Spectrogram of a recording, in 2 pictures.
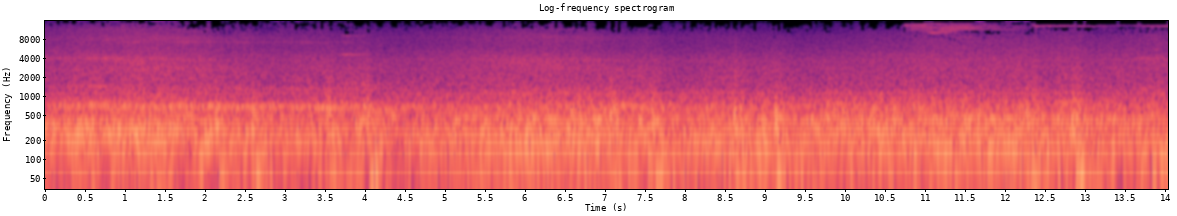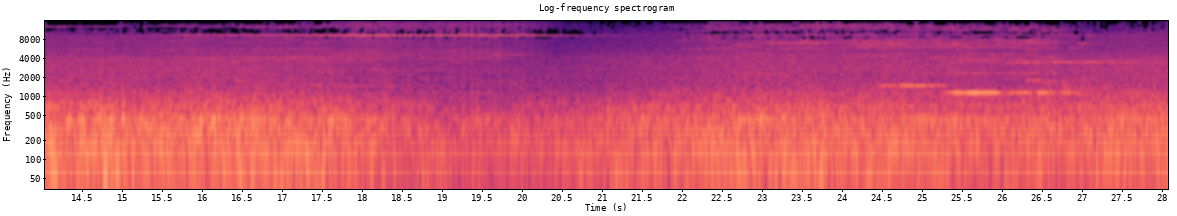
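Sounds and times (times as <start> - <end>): train rolling rumble: 0.0 - 28.0
high wheel squeal: 3.6 - 4.1, 15.5 - 20.7, 22.0 - 28.0.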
